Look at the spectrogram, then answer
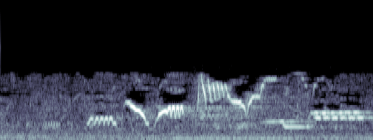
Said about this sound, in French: Écoutez les sons, les froissements des feuilles, le chant des oiseaux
